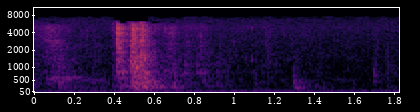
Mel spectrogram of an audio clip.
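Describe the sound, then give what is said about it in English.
A door being closed, heard as one muffled, fairly faint thud with a short rattle, followed a moment later by a softer knock against a quiet background. “Oh, Sam, wait a minute. I'll talk to you. Close that door.”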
